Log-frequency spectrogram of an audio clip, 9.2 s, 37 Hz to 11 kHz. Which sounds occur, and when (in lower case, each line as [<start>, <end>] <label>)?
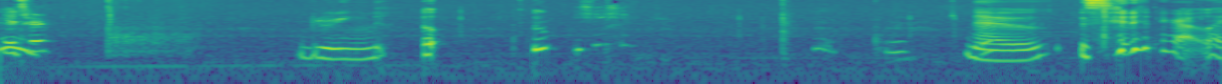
[0.00, 0.39] woman speaking
[0.00, 0.39] human sounds
[0.00, 9.15] mechanisms
[0.77, 1.50] surface contact
[2.22, 2.87] woman speaking
[3.16, 3.29] woman speaking
[3.38, 3.47] tick
[3.78, 3.87] tick
[3.96, 4.16] woman speaking
[4.29, 4.74] laughter
[5.48, 5.59] tick
[5.84, 5.94] tick
[6.08, 6.27] human sounds
[6.53, 6.63] tick
[6.64, 6.96] human sounds
[6.77, 6.85] tick
[7.11, 7.20] tick
[7.21, 7.84] woman speaking
[7.68, 7.77] tick
[8.08, 8.69] laughter
[8.08, 9.15] woman speaking
[8.09, 9.08] generic impact sounds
